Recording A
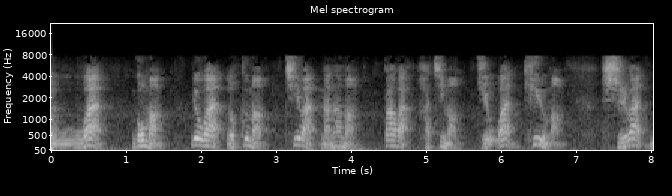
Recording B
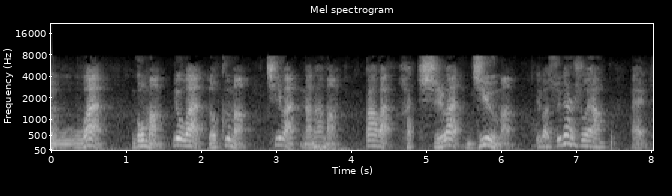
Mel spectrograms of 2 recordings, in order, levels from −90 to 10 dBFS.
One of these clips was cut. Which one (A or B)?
B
